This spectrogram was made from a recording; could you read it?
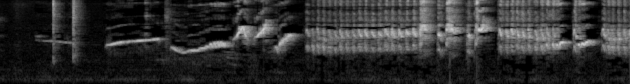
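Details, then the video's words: Oriental magpie-robin with sliding whistles leading into a long fast buzzy trill, broken by brief whistled notes and clicks. "murai batu matep tenen"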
